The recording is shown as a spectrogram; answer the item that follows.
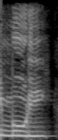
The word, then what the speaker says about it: Moody: is being started by G Moody last rhymes with Duty and the entire rappa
